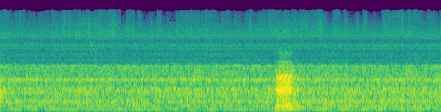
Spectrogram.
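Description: A laser engraver hums steadily as it burns into metal.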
